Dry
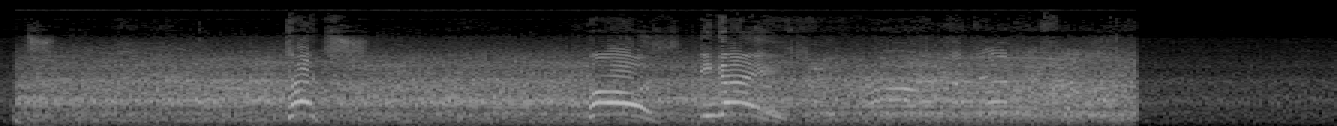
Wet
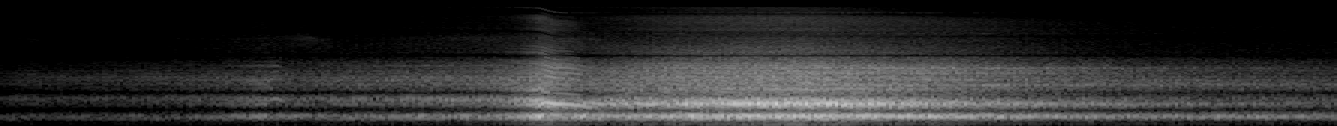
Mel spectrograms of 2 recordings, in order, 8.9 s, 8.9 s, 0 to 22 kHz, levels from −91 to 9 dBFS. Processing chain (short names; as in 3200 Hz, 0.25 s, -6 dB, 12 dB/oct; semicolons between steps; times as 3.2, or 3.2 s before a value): spectral swells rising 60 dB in 1.65 s; Doppler pass-by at 3.64, 30 m/s, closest 1.6 m; HPF 120 Hz 6 dB/oct; resonant low shelf 390 Hz +7 dB, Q 3; fixed phaser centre 720 Hz, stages 8; crackle 62/s -60 dBFS; bell 6600 Hz -3.5 dB 0.77 oct; notch comb 190 Hz; delay with a stepping band-pass 0.285 s, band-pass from 400 Hz, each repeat 1.4 oct, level -3.5 dB; bloom reverb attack 1.75 s, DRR -8.5 dB; gain +5.5 dB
